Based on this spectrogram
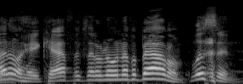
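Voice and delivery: high, loud mock-earnest plea; hammed-up insistence that you mean well. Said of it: "quoting [name] bit".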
